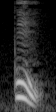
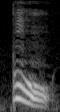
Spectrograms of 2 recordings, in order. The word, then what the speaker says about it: 不: In this case, 不 is special. It's an exception in the world of fourth tones.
